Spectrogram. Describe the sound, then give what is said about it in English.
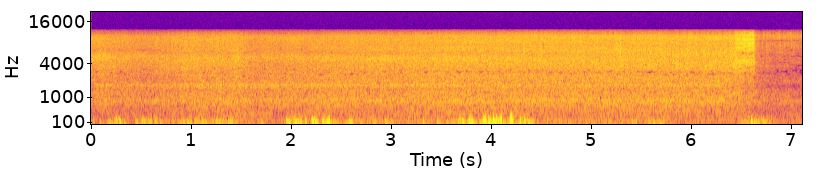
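A leaking garden hose sprays water in a steady hiss, with soft low bumps and rustling mixed in; the spray cuts off abruptly near the end. “This hose is just spraying water like there's no tomorrow.”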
